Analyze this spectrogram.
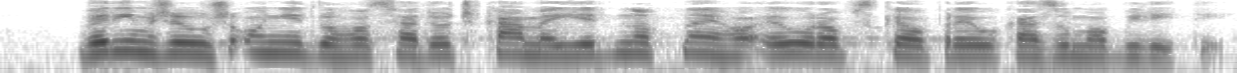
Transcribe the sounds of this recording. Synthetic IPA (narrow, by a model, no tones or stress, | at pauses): ʋɛɾiːmʒɛuʒɔɲɛd̪l̩ˠɦɔsad̪ɔt͡ʃkamɛjɛd̪nɔt̪nɛːɦɔʔɛuɾɔːpskɛɦɔpɾɛuːkazumɔbilit̪ḭ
